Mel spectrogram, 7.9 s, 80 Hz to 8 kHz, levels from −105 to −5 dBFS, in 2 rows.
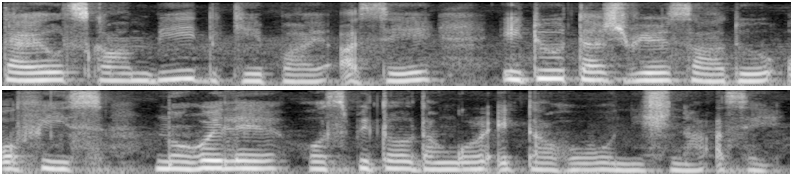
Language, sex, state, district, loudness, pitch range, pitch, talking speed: Nagamese, female, Nagaland, Kohima, -20 LUFS, 195-220 Hz, 210 Hz, 130 wpm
